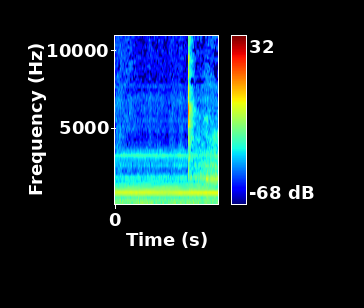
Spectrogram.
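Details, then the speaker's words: Steelcase Polyvision PJ905 short-throw DLP projector, dusty, with speckled image: steady high-pitched whine, constant hum and a single sharp tick; technician suspects a bad color wheel and bad DLP chip. "this particular one I believe has a bad DLP chip ooh and what sounds like probably a bad color wheel"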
